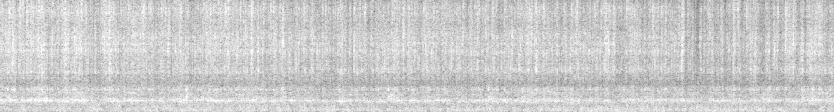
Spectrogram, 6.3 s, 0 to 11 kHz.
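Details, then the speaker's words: Vintage Penncrest (rebranded Lakewood) 20-inch 3-speed box fan, stored 6 years, on high after bearings were oiled with WD-40, no motor play, blades tight: a constant, coarse, diesel-like clattering drone; rattle persists, source unclear, possibly worn bearings. "it sounds like a diesel engine when it runs it's rattling it's noisy i've oiled it several times before the noise doesn't go away"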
